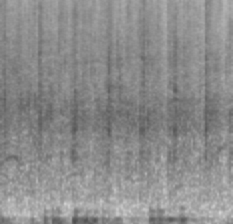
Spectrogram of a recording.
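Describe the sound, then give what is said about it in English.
An audience clapping their hands in praise during a church service: a dense, steady patter of many hands that stays fairly even throughout. “Clap your hands for Jesus and give God the praise right now.”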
